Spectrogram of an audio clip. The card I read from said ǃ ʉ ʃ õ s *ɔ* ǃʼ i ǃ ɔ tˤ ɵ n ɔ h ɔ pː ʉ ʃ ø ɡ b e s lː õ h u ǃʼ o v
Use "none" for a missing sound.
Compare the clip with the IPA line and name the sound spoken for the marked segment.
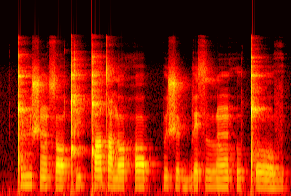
ɔ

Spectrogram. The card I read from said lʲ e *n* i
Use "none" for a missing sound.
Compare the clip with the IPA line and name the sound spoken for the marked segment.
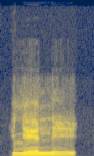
n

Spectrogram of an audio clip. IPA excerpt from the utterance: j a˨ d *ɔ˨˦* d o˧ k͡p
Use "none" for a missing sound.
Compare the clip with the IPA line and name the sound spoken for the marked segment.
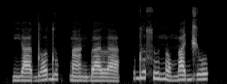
ɔ˨˦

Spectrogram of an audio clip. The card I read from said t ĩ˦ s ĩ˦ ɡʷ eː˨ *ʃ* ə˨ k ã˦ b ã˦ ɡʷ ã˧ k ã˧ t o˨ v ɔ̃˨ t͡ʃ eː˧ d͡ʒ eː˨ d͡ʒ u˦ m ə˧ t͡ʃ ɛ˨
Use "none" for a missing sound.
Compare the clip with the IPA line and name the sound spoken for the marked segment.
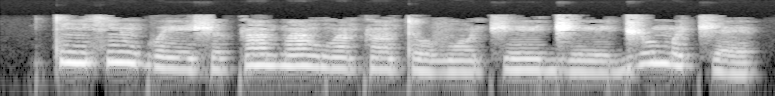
ʃ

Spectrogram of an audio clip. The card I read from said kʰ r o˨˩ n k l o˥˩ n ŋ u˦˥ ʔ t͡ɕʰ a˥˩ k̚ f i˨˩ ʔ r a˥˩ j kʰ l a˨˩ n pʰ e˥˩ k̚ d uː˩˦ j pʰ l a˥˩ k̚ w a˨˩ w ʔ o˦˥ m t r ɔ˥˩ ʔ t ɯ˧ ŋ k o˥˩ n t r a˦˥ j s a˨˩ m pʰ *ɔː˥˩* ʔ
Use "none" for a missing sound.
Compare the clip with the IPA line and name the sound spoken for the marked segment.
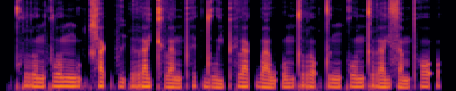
ɔ˥˩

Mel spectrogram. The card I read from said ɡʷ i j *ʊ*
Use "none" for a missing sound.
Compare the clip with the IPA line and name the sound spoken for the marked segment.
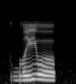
ʊ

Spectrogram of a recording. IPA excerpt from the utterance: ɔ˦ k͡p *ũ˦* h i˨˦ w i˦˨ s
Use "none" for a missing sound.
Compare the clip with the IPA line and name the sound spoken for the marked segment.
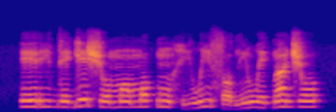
ũ˦˨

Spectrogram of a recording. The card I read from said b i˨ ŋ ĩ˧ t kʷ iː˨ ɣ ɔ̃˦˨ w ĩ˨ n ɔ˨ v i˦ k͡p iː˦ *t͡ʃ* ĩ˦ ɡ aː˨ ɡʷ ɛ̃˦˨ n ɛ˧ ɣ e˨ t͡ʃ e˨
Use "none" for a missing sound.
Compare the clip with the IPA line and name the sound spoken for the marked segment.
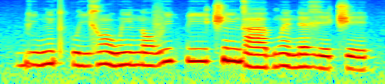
t͡ʃ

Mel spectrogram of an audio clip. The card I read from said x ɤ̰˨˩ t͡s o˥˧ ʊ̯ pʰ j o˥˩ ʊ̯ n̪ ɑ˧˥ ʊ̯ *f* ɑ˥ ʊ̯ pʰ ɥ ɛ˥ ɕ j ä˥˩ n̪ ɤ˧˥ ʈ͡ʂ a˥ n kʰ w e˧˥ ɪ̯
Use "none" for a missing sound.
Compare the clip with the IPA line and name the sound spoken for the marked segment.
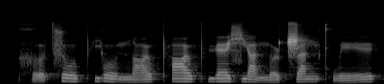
pʰ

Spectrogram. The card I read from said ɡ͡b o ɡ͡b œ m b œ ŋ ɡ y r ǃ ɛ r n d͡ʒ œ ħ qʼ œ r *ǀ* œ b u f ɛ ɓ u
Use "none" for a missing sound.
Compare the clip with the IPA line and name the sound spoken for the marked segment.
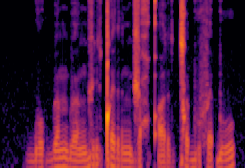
ǀ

